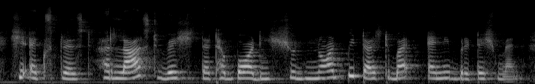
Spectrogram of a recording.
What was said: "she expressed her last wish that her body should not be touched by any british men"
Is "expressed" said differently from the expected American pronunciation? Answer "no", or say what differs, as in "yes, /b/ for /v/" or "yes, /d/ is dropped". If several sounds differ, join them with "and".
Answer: no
